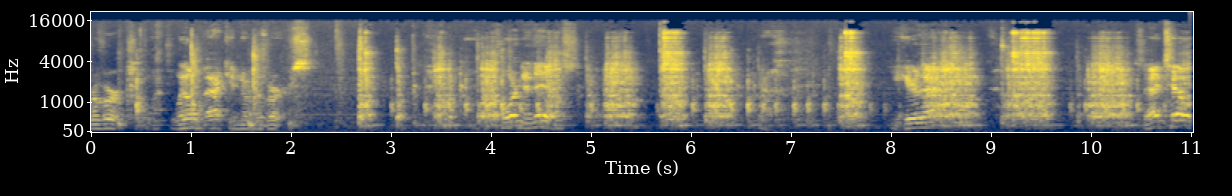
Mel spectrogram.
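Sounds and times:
fast ratchet clicks: 2.7 - 11.0
metal scraping strokes: 3.4 - 11.0.

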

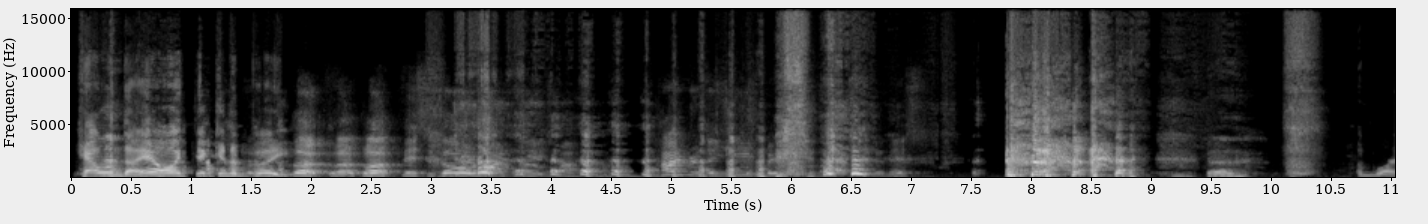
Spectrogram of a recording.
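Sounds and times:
man laughing loudly: 3.0 - 6.8.

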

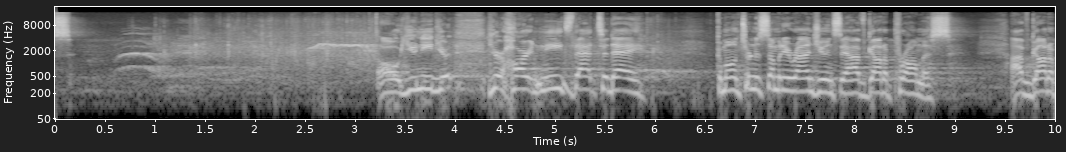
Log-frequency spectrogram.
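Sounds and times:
congregation clapping: 0.9 - 7.1.

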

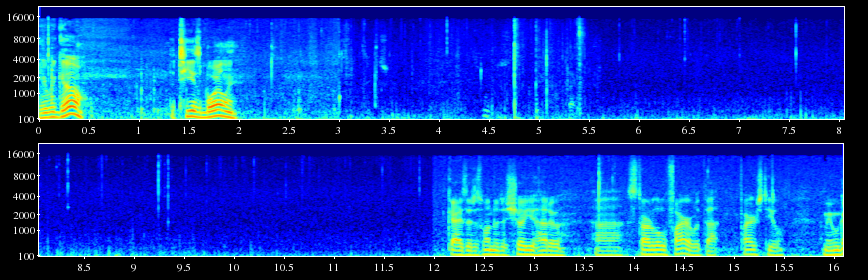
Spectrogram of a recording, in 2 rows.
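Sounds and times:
campfire crackling: 0.0 - 16.0.

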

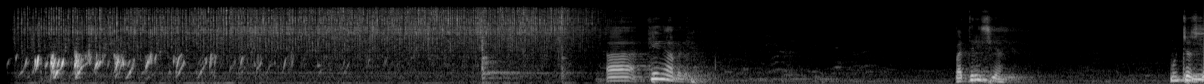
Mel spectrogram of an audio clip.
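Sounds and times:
bubbly water blips: 0.1 - 4.8
steady hiss: 0.6 - 6.2.

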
